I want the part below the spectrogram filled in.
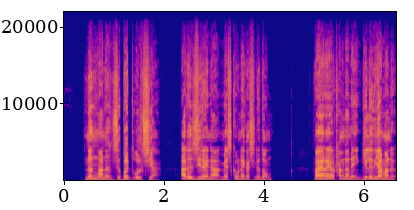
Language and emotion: Bodo, angry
